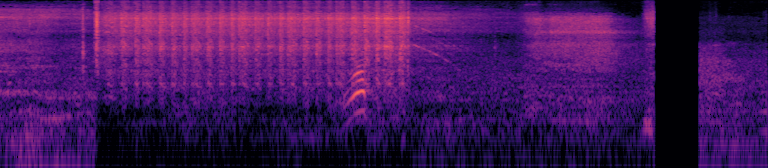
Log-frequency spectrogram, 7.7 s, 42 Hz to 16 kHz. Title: toyota yaris crank no start code P0351, P0352.. ignition coil.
